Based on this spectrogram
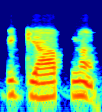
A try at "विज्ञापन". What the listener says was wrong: विज्ञापन। पा तो पूरा है, पन होगा ना। थोड़ा थोड़ा क्लोज आ रहे हो, लेकिन अभी वो प्रैक्टिस करनी पड़ेगी।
